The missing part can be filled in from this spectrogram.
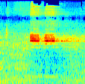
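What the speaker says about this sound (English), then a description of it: "That's traffic from the street." Street traffic on Broadway near John Street, with two short car horn toots close together over a low roadway rumble.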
